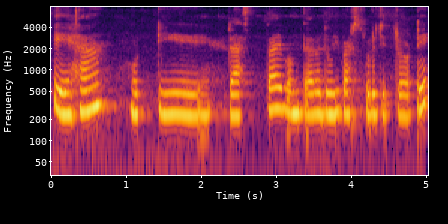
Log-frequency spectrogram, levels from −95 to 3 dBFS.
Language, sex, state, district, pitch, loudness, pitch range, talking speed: Odia, female, Odisha, Khordha, 240 Hz, -15 LUFS, 230-265 Hz, 95 wpm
